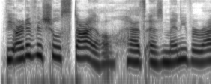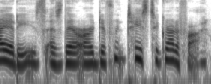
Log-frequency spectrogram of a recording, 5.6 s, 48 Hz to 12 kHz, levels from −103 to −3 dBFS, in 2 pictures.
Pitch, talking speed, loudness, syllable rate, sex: 215 Hz, 150 wpm, -18 LUFS, 5.2 syllables/s, female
